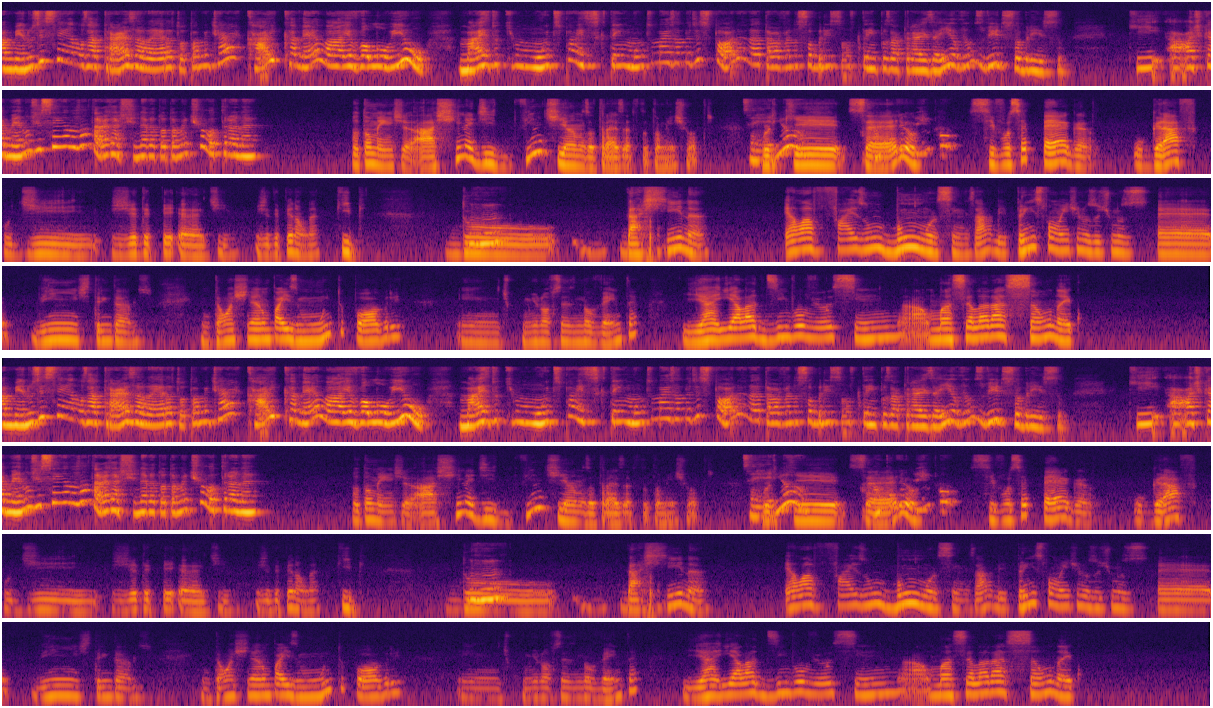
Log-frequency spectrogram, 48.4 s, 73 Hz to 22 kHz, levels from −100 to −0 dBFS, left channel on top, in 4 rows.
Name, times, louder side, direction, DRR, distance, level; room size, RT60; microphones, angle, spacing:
voice 1, 0.0-10.7 11.3-14.7 19.5-20.2 20.8-21.6 28.8-29.3, right 2 dB, 5° right, 0.4 m, -24 dB
voice 2, 15.6-19.1 19.7-21.3 21.9-23.0 23.4-27.7 28.6-31.3 32.0-37.7 38.3-40.3 40.8-42.6 43.1-47.1, left 4 dB, 80° left, 0.5 m, -27 dB
4.1 x 2.2 x 3.5 m
head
